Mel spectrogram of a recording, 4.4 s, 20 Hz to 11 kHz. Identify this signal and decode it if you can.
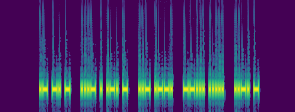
Morse code, heard as a keyed tone, about 52 wpm, 700 Hz. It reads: ANT VERT UP 75 FT
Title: Practice QSO - Exchange 2 - Info - 50wpm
